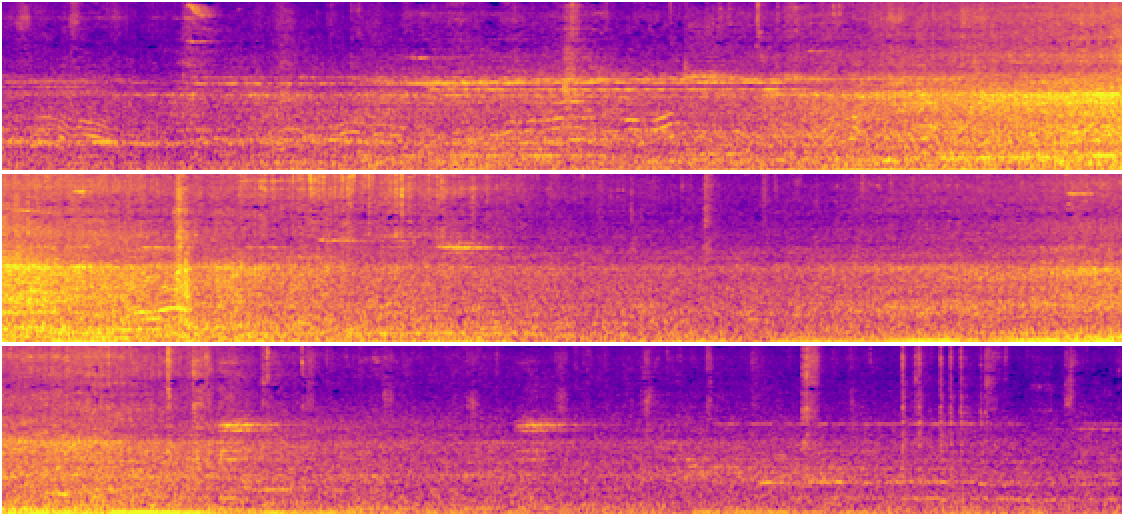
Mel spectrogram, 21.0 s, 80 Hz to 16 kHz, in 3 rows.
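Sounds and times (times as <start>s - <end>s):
vehicles passing: 0.0s - 21.0s.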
